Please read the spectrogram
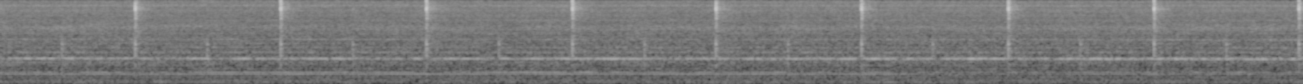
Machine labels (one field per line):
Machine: valve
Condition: normal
